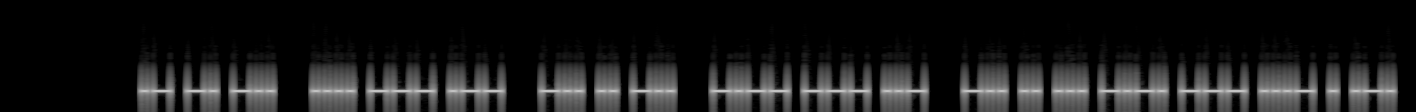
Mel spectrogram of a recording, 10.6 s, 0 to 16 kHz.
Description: Morse code, heard as a keyed tone, about 28 wpm, 700 Hz. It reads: AND HOW DID YOU DISCOVER
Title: Sentences from Top 1100 Words 28wpm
